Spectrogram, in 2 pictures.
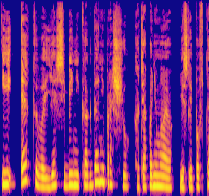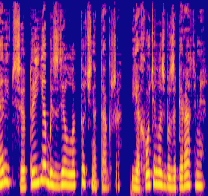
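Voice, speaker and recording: A woman voicing a spirited grown woman commander and caring mother, with a lively, brisk delivery in an audiobook. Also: medium pitch, pitched above the performer's own voice, natural voice. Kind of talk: audiobook character voice.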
